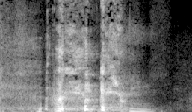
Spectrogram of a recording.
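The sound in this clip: Coughing after choking on something: three sharp, close coughs, followed by a lower throaty sound that trails off into silence.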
